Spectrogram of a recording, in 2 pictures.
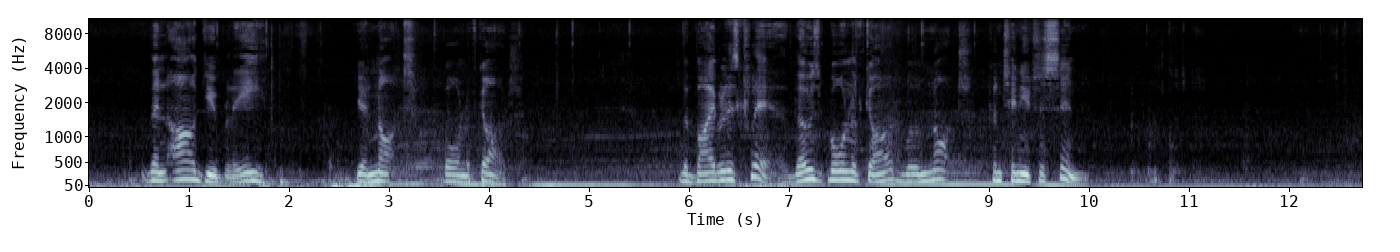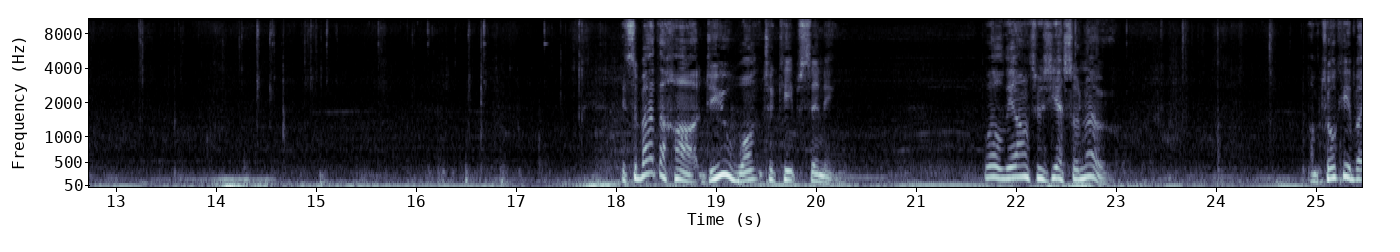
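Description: A car engine rumbles low and steady from inside the car.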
